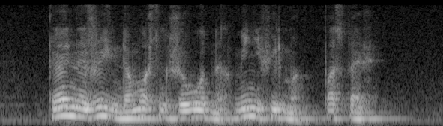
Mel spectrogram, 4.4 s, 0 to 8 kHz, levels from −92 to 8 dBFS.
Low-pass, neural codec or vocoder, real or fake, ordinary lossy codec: 7.2 kHz; none; real; MP3, 64 kbps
